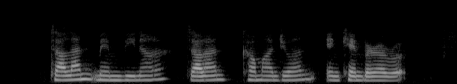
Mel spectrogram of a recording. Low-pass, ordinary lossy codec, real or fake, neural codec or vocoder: none; none; fake; codec, 16 kHz, 0.5 kbps, X-Codec, WavLM features, trained on Multilingual LibriSpeech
